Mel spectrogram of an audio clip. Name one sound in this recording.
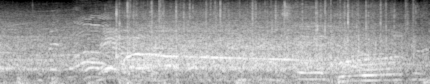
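A stadium crowd erupts in a loud cheer.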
